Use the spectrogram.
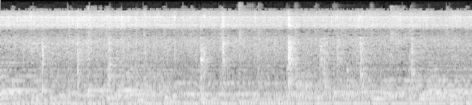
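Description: Chopped capsicum and sweet corn frying in a pan for white sauce pasta, a loud continuous sizzle with occasional stirring scrapes, no voices.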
